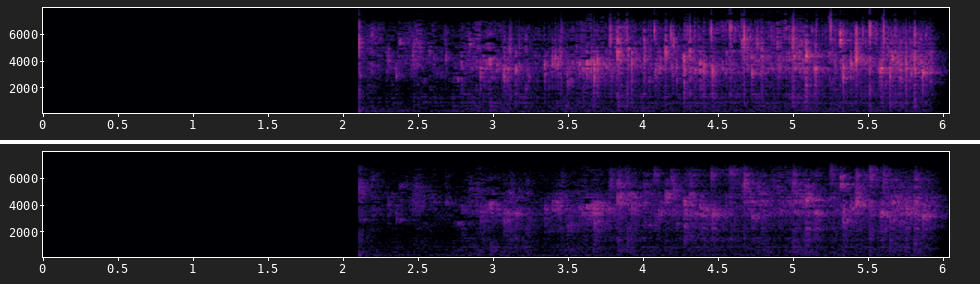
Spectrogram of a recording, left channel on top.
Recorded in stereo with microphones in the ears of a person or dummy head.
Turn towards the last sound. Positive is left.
turn(degrees=25)  # may be behind; listen again after turning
